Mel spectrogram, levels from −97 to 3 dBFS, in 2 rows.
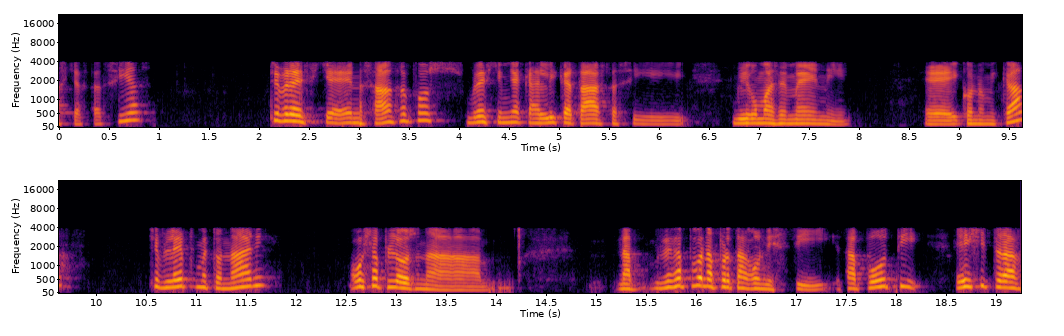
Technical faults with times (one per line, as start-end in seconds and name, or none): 0.00-19.25 iLBC codec
2.96-3.04 lost iLBC frames
6.86-6.88 lost iLBC frames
